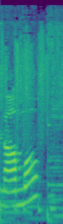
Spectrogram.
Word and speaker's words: Name: And this E in the end, like in this word Nama, this E in the end will be pronounced as A in the end. So this will be Nama.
